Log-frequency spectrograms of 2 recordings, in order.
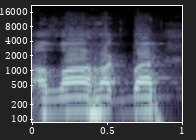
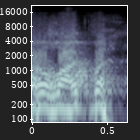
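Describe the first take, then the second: First: The vowel in Allah is drawn out a little. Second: Every vowel in the phrase is kept short. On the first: The speaker calls it right. "Ada panjang tak? Ada" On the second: The speaker calls it wrong. "Yang tak boleh"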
